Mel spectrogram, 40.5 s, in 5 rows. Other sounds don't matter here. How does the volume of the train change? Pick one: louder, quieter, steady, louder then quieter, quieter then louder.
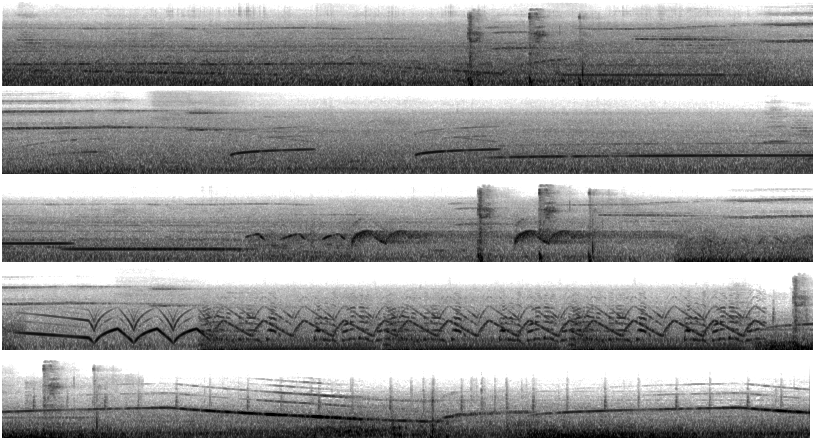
quieter.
